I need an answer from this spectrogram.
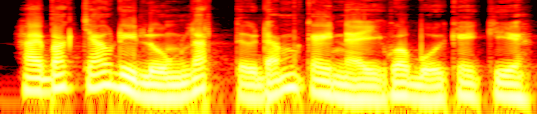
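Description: A man narrating a ghost story in a steady storytelling manner. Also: sits low, fast talker, dry recording, clean studio sound. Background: soft music.

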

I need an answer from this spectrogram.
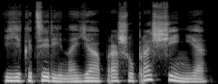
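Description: A woman's voice: sits low, moderate pace, no echo, studio quality, natural voice. A woman voicing a timid, apologetic woman in a storybook.

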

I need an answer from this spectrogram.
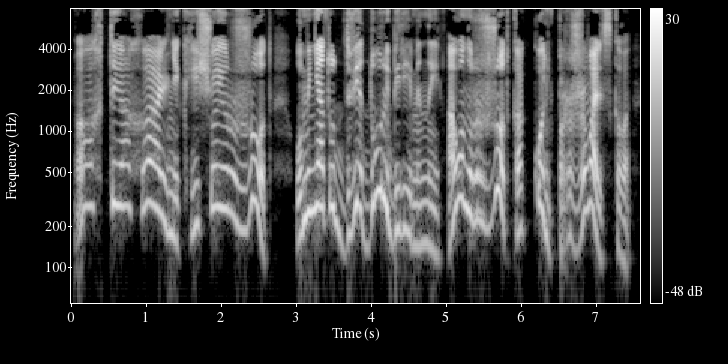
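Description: A reader voicing a loud, bossy old village grandmother who scolds in a shrill, cursing voice. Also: big pitch swings, moderate pace, dry recording, studio quality. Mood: furious scolding. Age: older.

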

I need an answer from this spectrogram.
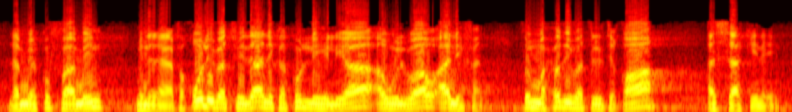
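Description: A man teaching a grammar lesson, repeating word forms slowly and putting questions to himself before answering. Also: medium pitch. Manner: repeats words, drills forms, asks and answers own questions. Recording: long hall reverb.

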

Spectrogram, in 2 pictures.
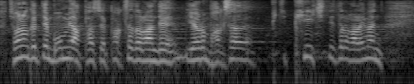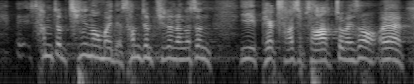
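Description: A man, a pastor, telling stories in a lively, chatty sermon in a church. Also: high-pitched. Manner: animated, chatty, laughs while telling. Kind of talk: sermon storytelling. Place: church sanctuary. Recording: long church hall reverb.

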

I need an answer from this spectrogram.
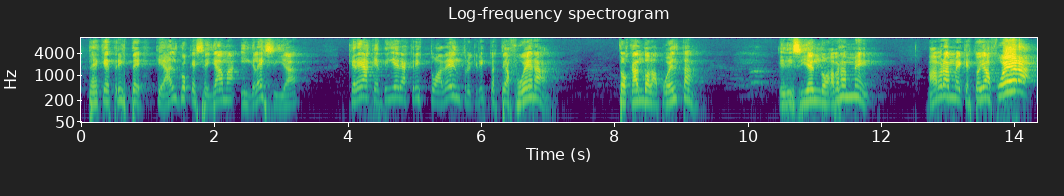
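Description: A male pastor preaches with fire, often shouting at full force before sinking into quiet, low remarks. His delivery is slow and drawn out. The voice sits very high and sounds sharp and tense. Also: lively intonation. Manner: fiery shouting preacher who drops to low, quiet asides. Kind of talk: impassioned sermon.

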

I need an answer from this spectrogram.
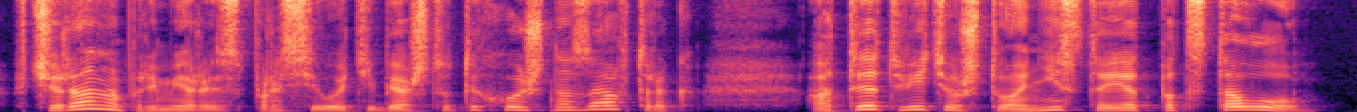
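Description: Male reader doing an eager, worried young wife in an audiobook; raised pitch, very expressive. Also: brisk. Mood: pleading. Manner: pleading, pressing questions. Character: anxious, insistent young wife. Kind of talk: audiobook character reading.

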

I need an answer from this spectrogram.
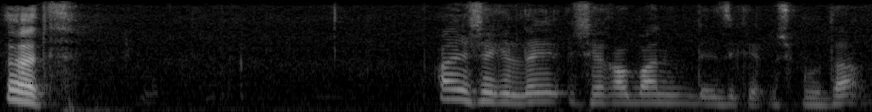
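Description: Man, preacher, sermon lesson, recites Arabic then explains, talks to listeners as friends, somewhat high voice, dull lo-fi sound. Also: normal speed, a little mellow. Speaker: Islamic preacher. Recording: dull lo-fi recording.

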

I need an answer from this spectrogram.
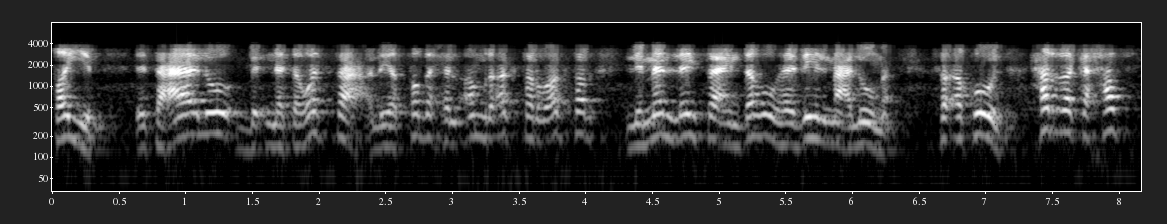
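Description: A man's voice: high voice, expressive, brisk. A man teaching Quran recitation rules in an online lesson, explaining patiently step by step and drawing out words to demonstrate. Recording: tinny phone-like line with faint hiss.

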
